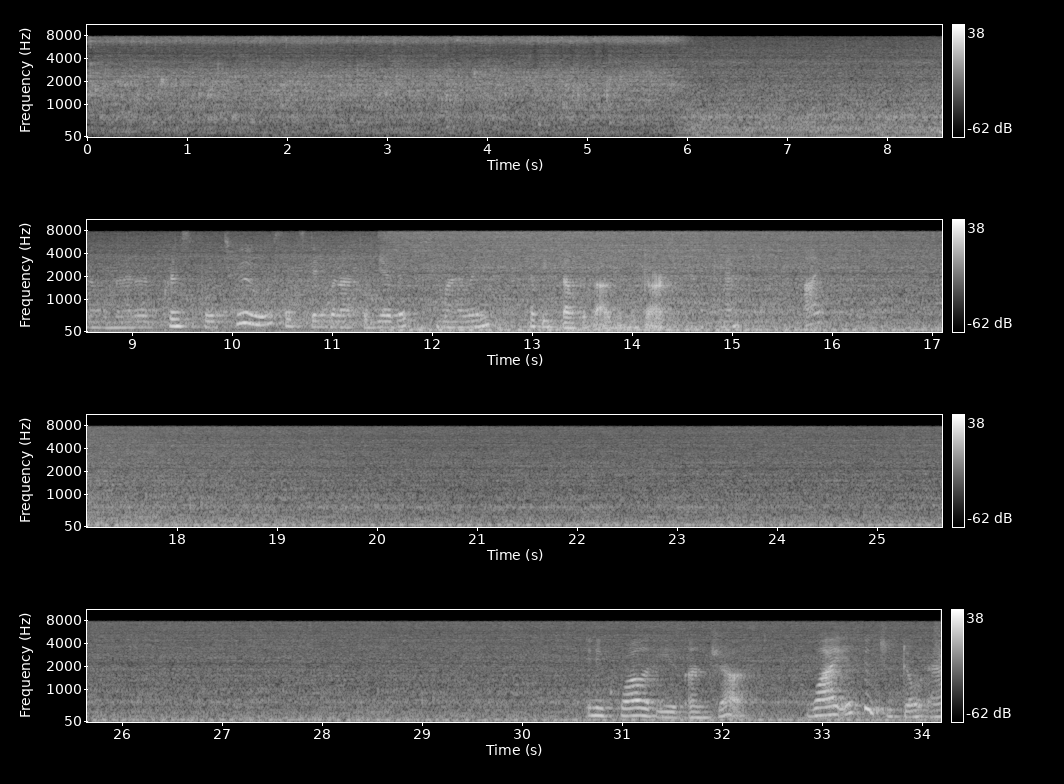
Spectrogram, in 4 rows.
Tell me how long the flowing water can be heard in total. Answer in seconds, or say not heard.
34 s.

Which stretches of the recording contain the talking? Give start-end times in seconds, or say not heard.
8.5-15.9, 30.6-34.1.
